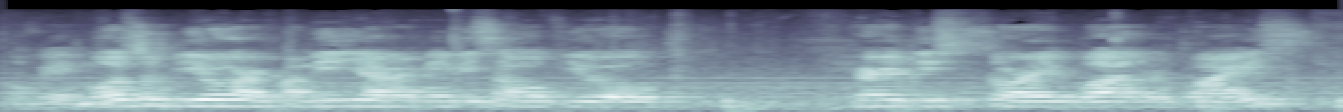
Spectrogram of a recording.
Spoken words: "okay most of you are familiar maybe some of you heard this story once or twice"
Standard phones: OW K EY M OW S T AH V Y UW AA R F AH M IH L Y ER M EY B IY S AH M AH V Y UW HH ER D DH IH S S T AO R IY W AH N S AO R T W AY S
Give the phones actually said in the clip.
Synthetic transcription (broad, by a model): OW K EY M OW S T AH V Y UW AA R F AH M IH L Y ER M EY B IY S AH M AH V Y UW HH ER D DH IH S S T AO R IY W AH N AO R T W AY S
